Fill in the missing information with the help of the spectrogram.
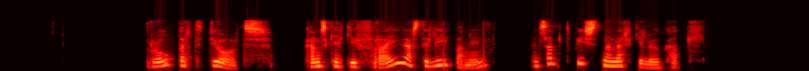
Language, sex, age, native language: Icelandic, female, 50-59, Icelandic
